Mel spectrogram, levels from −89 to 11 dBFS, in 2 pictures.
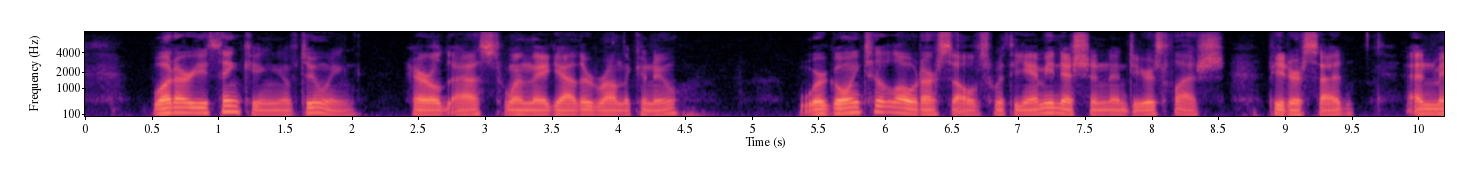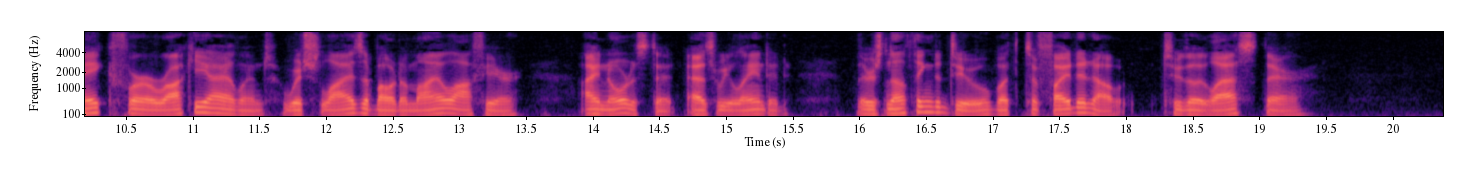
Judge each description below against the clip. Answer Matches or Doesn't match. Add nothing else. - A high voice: Doesn't match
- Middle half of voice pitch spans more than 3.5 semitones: Doesn't match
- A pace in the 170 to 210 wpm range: Matches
